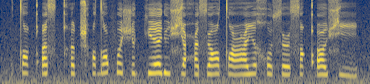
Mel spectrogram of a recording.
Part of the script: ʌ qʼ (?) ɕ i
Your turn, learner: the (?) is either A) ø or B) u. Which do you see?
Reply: B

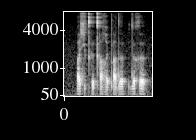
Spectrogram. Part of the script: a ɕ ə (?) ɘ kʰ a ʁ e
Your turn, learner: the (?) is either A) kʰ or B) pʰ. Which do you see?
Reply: A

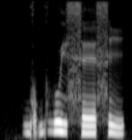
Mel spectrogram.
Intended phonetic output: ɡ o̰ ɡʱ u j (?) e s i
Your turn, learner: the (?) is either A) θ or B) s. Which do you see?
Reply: B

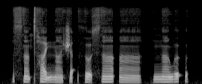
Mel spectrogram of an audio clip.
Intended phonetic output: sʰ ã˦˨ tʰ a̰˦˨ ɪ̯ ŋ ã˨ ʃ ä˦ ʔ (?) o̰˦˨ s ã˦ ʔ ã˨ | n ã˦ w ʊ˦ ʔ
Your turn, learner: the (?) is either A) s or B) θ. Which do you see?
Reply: B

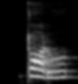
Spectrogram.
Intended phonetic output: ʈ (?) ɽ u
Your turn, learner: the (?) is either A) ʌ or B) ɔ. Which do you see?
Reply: B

